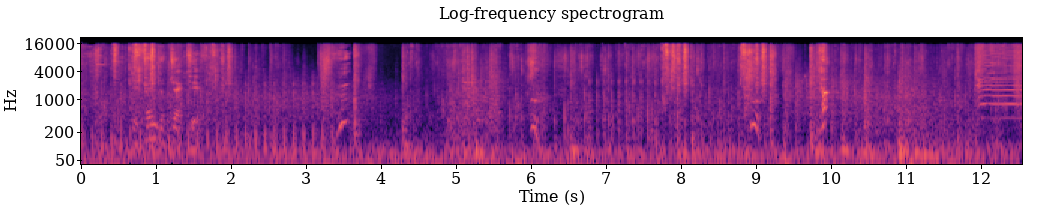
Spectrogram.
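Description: Footsteps patter quickly on hard floors.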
